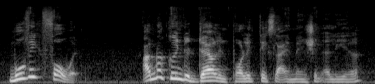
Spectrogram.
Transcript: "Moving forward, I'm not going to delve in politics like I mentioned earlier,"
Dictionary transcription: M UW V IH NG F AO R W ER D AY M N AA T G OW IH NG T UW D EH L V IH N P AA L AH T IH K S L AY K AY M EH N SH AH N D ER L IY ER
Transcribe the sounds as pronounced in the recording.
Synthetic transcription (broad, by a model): M UW V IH NG F AO W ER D AY M N AA T G OW IH NG T UW D EH L IH N P AA L AH T IH K S L AY K AY M EH N SH AH N D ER L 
